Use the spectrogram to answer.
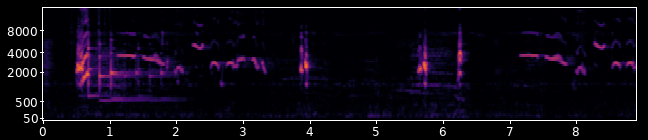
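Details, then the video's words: Oriental magpie-robin song used as a lure for quiet, sluggish birds. A loud harsh burst opens, followed by scattered sharp chips and soft curling whistled phrases, over a low background rumble. "PANCINGAN KACER LELET BISU | PASTI AKAN IKUT GACOR NGEPLONG GACOR"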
